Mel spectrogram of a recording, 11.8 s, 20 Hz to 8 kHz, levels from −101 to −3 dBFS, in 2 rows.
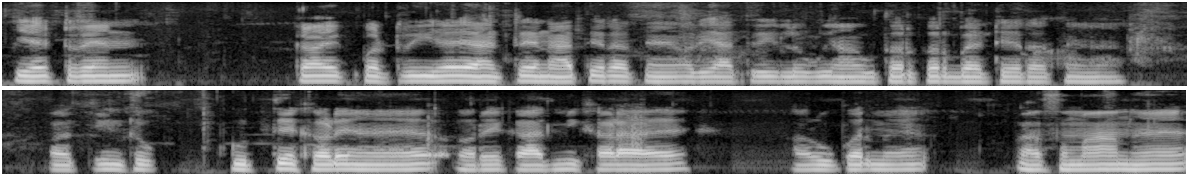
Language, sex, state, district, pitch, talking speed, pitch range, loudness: Hindi, male, Chhattisgarh, Sarguja, 130 Hz, 180 wpm, 130-135 Hz, -25 LUFS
